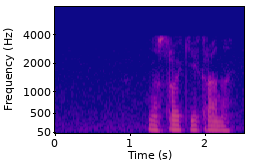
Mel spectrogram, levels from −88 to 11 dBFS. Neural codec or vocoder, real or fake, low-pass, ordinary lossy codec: none; real; 7.2 kHz; AAC, 16 kbps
